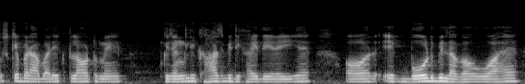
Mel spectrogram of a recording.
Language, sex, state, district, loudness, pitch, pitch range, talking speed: Hindi, male, Uttar Pradesh, Shamli, -17 LUFS, 130 Hz, 125-140 Hz, 230 wpm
